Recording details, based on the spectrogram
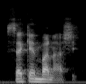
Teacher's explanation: This is a tough pronunciation issue in Japanese for a lot of foreigners, but there's no chichaitsu. There's no glottal stop there.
